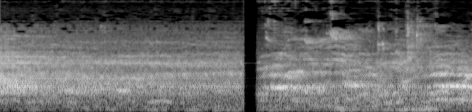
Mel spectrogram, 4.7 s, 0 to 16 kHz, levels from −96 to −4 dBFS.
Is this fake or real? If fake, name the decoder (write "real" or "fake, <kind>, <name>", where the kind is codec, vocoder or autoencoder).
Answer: fake, vocoder, Vocos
